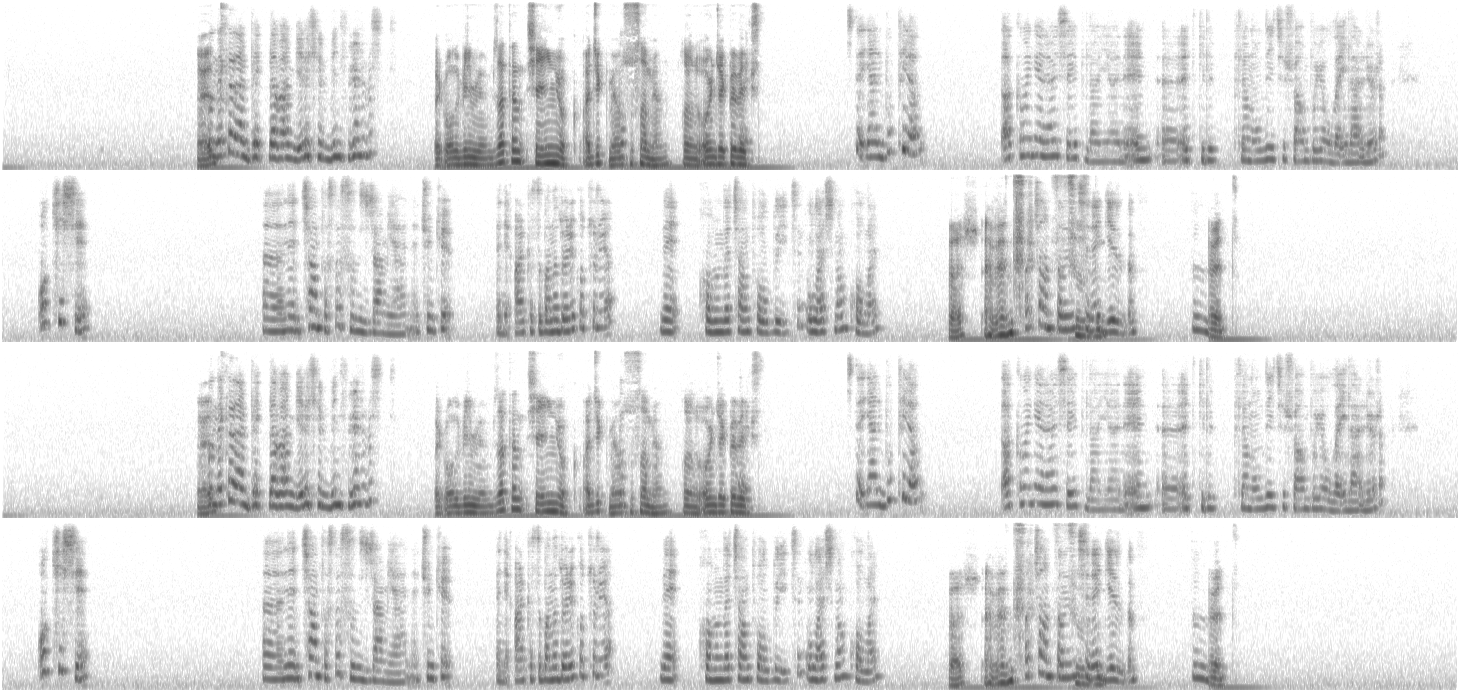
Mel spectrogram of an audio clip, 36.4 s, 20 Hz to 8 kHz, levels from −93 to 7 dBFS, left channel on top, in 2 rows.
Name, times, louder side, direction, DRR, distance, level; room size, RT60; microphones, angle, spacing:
voice 1, 2.6-4.7 7.7-7.8 9.2-9.4 10.7-11.5 12.5-17.3 18.7-19.3 21.5-23.8 24.4-25.8 26.4-26.7 26.9-29.2 31.1-32.4 33.1-33.5, equal, 5° right, 1.0 m, -37 dB
voice 2, 5.4-9.5 30.0-31.0 31.6-32.0 33.3-33.5, left 4 dB, 65° left, 0.7 m, -30 dB
3.5 x 2.8 x 3.2 m
head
